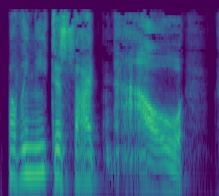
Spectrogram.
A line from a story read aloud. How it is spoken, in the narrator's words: Christoph groaned, leaning back in his bed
